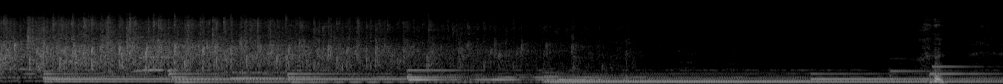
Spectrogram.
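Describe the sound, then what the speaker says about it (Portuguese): A church congregation claps together during a Sunday worship service, a steady broadband wash of applause that holds for several seconds and thins toward the end, with sustained organ or keyboard chords playing underneath throughout. "Você pode aplaudir Jesus?"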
